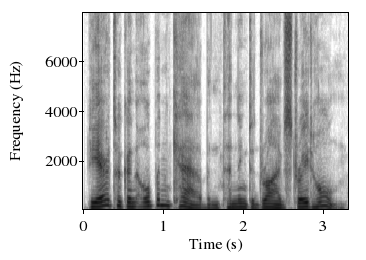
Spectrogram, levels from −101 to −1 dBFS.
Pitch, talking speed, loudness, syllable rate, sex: 150 Hz, 180 wpm, -17 LUFS, 4.7 syllables/s, male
